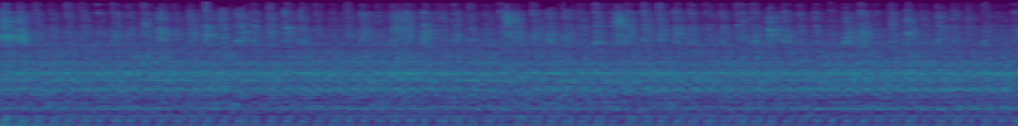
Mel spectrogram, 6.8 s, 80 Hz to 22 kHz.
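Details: Cub Cadet 3205 tractor after rebuilding and reinstalling the damaged hydrostatic charge pump: small engine runs steadily and evenly with no misses or knocks; hydro drive works, air bleeding out, relief valves working.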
